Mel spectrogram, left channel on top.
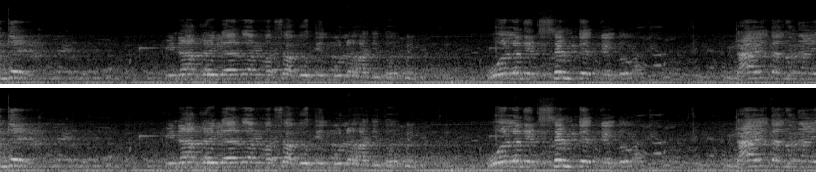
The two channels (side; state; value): left; quieter; 3.7 dB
